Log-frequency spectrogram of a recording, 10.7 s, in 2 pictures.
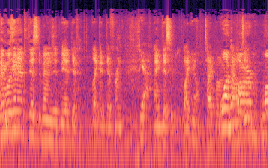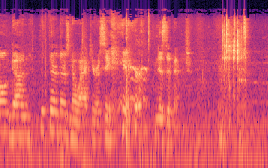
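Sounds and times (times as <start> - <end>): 
speech: 0.0 - 9.9
laughter: 7.6 - 8.5
pair of dice clattering across a surface: 9.8 - 10.4.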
